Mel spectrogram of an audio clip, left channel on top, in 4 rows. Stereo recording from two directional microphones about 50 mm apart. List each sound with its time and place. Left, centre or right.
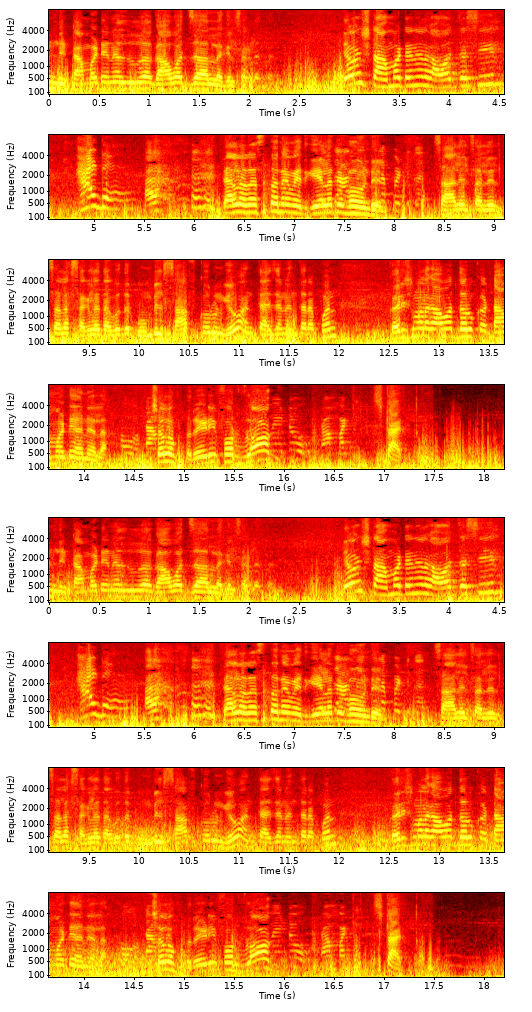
0.1 s speech: left
3.0 s speech: left
3.4 s speech: centre
3.8 s a woman's voice: right
4.8 s speech: left
6.3 s speech: left
12.8 s speech: centre
13.2 s speech: left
